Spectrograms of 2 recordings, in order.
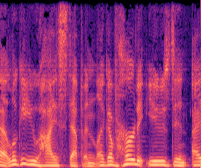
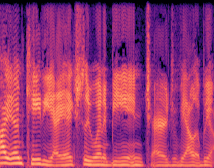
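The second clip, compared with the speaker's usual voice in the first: put-on Michigan-sounding accent, girl voice. Mimicking a girl who wants to be in charge of Alabama, imitating Katie's Michigan-sounding accent. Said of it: "sounds like she's from Michigan".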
